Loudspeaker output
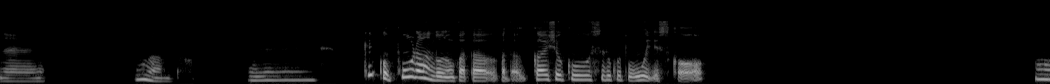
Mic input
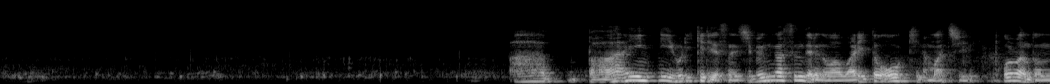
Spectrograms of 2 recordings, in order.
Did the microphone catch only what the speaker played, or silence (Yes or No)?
No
